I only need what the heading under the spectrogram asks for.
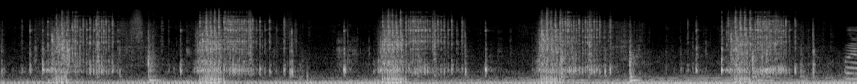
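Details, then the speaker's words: Abandoned two-stroke leaf blower, freshly fuelled and carburettor primed, running on cold start: buzzy engine surges about every second and a half then sags and stumbles; owner suspects a spark problem, improving only slightly. "it to run now I think we're having a spark issue sounds like it's getting better though oh yeah it's getting better but not that much"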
